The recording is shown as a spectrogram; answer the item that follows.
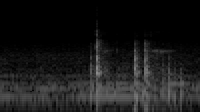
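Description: Quiet room tone with a steady low electrical hum, broken by one sharp click about a second in and two fainter clicks a moment later, small handling sounds.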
